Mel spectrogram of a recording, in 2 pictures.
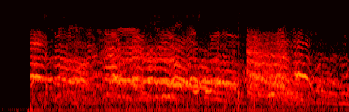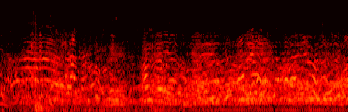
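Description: A crowd of children shout and chatter excitedly outdoors.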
